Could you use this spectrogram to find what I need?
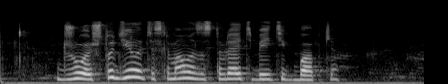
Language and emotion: Russian, neutral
